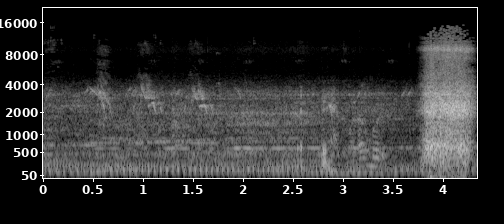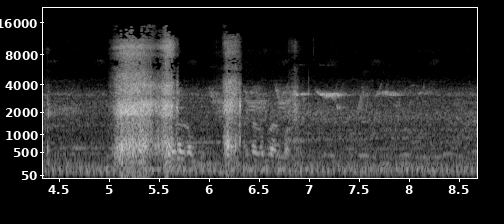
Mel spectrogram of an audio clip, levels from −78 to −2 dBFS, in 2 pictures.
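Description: At 3.81 s the sound runs into hard clipping until 4.26 s, and again from 5.08 to 5.68 s, driven about 15 dB and about 13 dB past the ceiling. Peaks are sheared flat, spraying harmonics high up the spectrum, so every loud moment turns into a harsh, buzzy fuzz. Unlike gentle saturation, which rounds peaks and thickens tone, the edge here is abrupt and gritty, and it vanishes the instant levels drop.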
